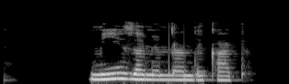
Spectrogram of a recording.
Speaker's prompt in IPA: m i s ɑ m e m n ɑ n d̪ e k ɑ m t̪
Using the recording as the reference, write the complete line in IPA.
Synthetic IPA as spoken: m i z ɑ m e m n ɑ n d̪ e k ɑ t̪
